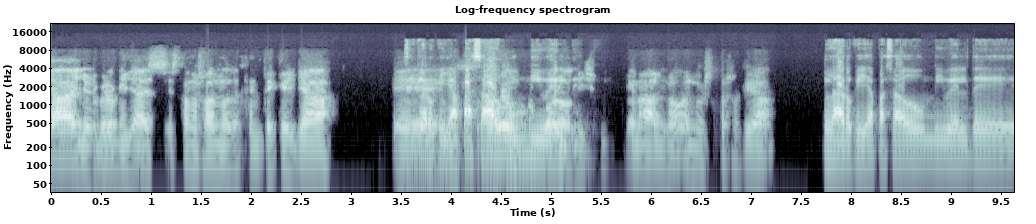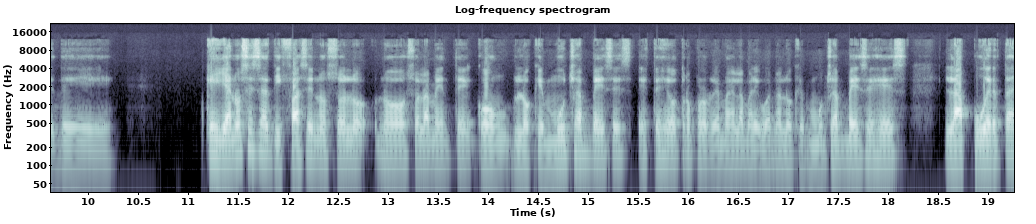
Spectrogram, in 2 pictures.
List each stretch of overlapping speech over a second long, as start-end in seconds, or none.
3.5-5.4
